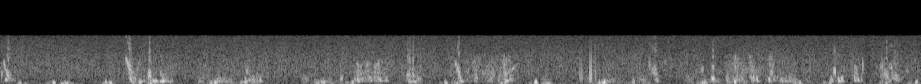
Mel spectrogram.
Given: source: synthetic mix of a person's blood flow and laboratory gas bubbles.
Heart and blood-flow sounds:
Doppler ultrasound of blood flow; precordium
0.00-0.17 s: bubbles
1.24-1.74 s: bubbles
2.44-2.49 s: bubbles
2.54-2.65 s: bubbles
3.38-3.44 s: bubbles
3.52-3.90 s: bubbles
4.04-4.23 s: bubbles
4.53-5.20 s: bubbles
6.47-6.68 s: bubbles
7.00-7.06 s: bubbles
7.09-7.18 s: bubbles
7.24-7.63 s: bubbles
7.65-7.97 s: bubbles
8.27-8.66 s: bubbles
8.78-9.14 s: bubbles
From the record:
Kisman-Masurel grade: 242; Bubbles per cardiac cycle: several, 3 to 8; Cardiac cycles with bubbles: 100%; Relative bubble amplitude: moderate (0.250 to 0.450); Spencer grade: 3 (all of the cardiac periods contain showers or single bubble signals, but not dominating or overriding the cardiac motion signals); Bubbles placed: anywhere in the cardiac cycle

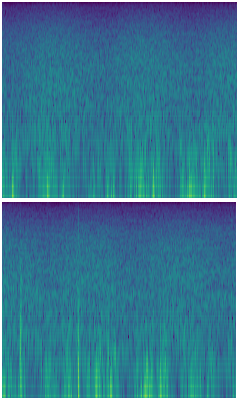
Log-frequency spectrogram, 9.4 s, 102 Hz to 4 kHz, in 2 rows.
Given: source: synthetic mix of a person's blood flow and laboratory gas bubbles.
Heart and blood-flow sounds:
Doppler ultrasound of blood flow; precordium
no bubbles
From the record:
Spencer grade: 0 (complete lack of bubble signals)

